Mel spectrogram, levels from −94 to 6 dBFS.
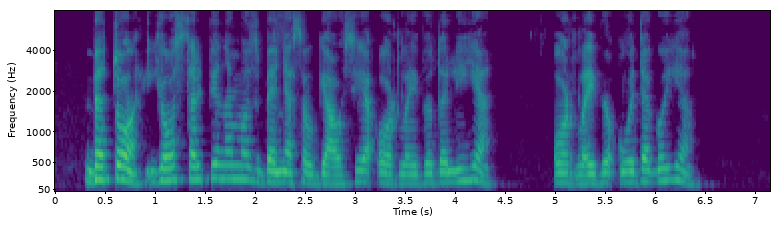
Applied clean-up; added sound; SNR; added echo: none; none; none; none.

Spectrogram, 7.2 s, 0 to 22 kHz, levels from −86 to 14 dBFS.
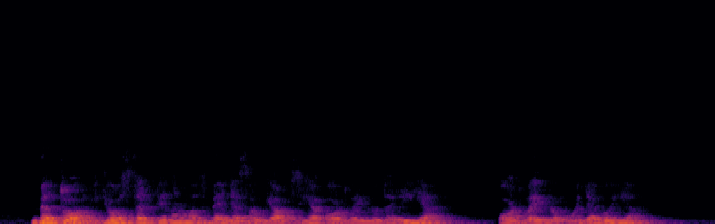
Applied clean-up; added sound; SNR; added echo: none; none; none; reverberation time 0.9 s.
